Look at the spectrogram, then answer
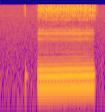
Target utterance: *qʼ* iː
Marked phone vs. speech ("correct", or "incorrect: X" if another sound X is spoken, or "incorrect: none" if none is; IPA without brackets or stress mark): incorrect: ʔ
